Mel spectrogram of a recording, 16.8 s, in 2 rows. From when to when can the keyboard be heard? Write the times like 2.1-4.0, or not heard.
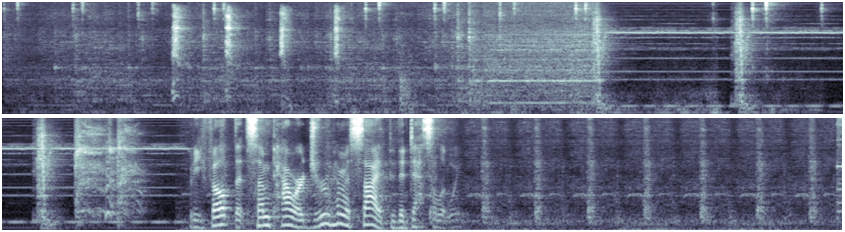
0.0-8.2.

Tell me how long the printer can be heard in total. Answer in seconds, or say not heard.
17 s.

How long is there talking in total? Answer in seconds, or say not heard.
3 s.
